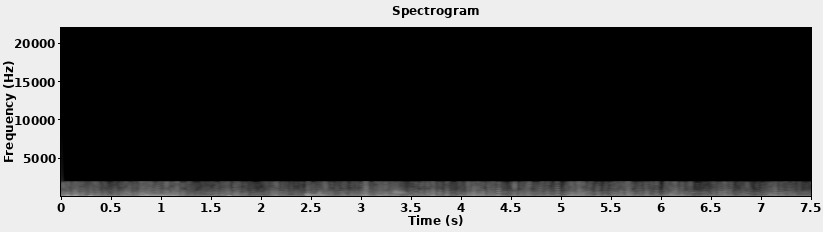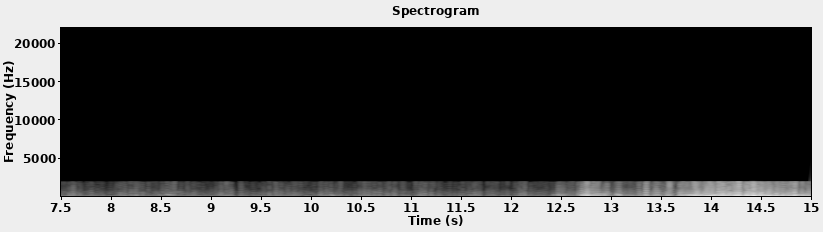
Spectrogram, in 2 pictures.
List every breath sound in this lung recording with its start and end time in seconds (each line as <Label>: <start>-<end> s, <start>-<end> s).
Inhalation: 12.71-13.06 s
Exhalation: 13.72-15.00 s
Wheeze: 0.69-1.16 s, 12.71-13.06 s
